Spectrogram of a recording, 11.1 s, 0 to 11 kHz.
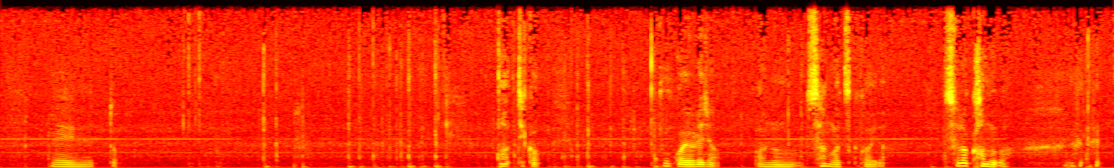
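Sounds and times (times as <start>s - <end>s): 
speech: 0.5s - 1.3s, 5.0s - 5.5s, 6.6s - 11.0s
typing on a computer keyboard: 1.8s - 6.7s, 7.8s - 8.2s.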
